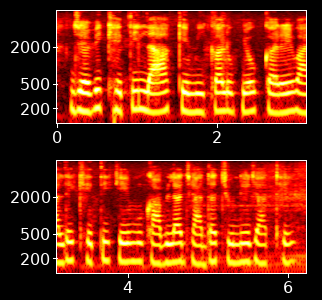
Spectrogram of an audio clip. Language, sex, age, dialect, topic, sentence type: Chhattisgarhi, female, 18-24, Western/Budati/Khatahi, agriculture, statement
